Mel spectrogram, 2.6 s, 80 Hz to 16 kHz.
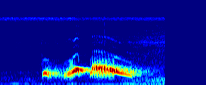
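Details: Spotted dove, a local wild-type bird perched and singing in the KUK 2 style. A soft short note is followed by a mellow, rising, then level throaty coo phrase of about one and a half seconds, with a faint low hum underneath.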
